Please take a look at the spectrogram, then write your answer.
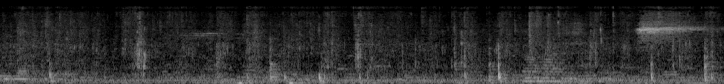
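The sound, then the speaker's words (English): Wet, squelching stirring sounds with irregular scrapes and clinks against a pot, moderately loud, as cooked macaroni is mixed with a tomato mixture poured into it. “And mixing it up.”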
